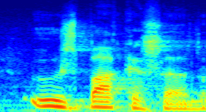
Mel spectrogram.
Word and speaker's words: Uzbekistan: U-Z-B-E-C-K-I-S-T-A-N. Uzbekistan, the way I was told to pronounce it.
